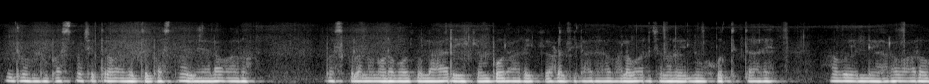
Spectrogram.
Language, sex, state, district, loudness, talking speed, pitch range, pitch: Kannada, male, Karnataka, Belgaum, -14 LUFS, 150 wpm, 140-150 Hz, 145 Hz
